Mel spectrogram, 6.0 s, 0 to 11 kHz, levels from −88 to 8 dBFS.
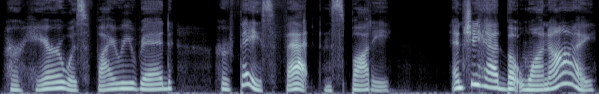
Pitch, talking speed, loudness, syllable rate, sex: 195 Hz, 160 wpm, -18 LUFS, 4.3 syllables/s, female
